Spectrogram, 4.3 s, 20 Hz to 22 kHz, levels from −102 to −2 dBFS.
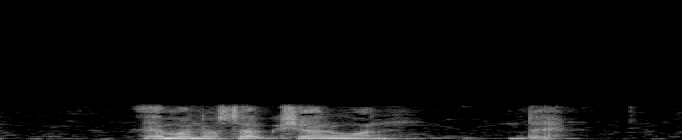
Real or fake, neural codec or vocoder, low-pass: real; none; 5.4 kHz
